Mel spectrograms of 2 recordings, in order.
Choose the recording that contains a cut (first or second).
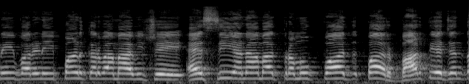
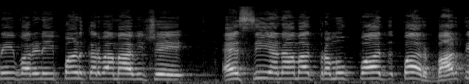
first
